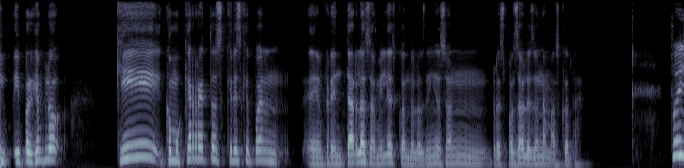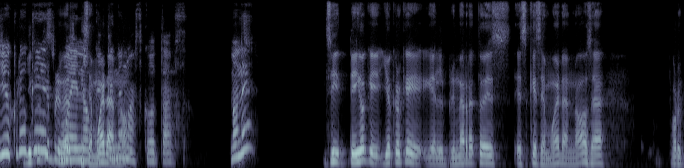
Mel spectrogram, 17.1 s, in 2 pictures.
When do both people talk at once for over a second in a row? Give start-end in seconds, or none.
8.8-10.2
